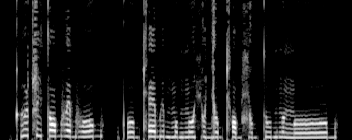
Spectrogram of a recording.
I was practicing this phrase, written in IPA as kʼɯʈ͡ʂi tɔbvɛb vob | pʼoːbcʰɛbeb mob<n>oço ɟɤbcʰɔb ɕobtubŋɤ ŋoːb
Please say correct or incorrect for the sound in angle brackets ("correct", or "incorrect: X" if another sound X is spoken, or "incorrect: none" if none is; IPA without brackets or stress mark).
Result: incorrect: ŋ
